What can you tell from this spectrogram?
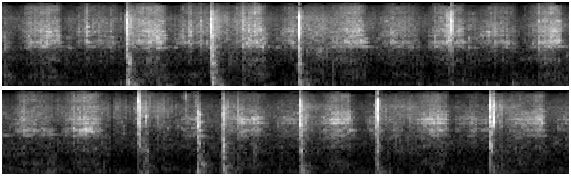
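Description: Firewood being worked or broken up: an irregular series of sharp wooden cracks and knocks, about three a second.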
